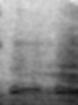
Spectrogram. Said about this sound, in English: I don't like the crow, though.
